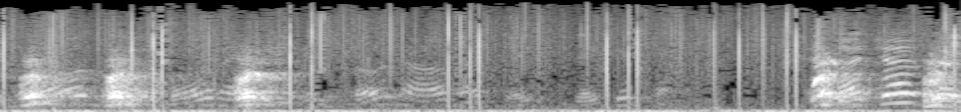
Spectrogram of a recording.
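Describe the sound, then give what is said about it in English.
A large, lion-like dog, too big to keep in a store, barks in a few loud, deep bursts, pausing in between, with scattered clatter and noise filling the gaps before a final cluster of barks. “A dog that looks like a lion.”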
